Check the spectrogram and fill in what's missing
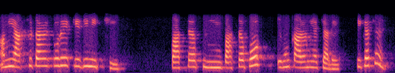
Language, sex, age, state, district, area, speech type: Bengali, female, 30-45, West Bengal, Paschim Bardhaman, urban, conversation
